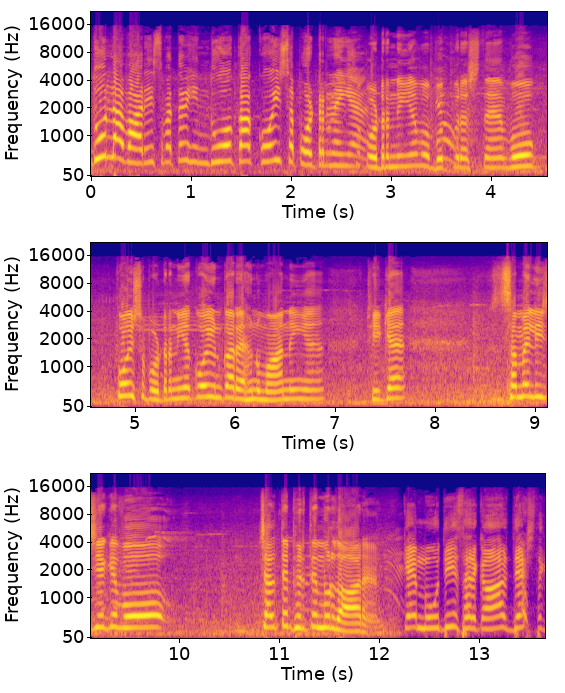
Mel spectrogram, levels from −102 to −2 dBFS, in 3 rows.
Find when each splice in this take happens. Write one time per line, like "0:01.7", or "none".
0:12.1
